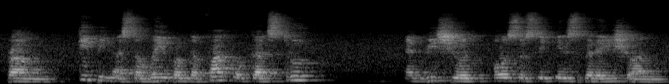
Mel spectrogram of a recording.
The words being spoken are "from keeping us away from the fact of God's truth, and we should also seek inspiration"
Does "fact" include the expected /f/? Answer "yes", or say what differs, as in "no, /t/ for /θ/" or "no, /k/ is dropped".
no, /p/ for /f/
